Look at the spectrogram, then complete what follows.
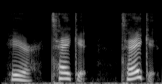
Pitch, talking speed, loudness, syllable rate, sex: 240 Hz, 150 wpm, -18 LUFS, 5.4 syllables/s, female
